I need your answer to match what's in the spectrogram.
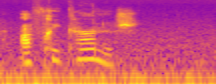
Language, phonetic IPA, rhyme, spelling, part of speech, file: German, [afʁiˈkaːnɪʃ], -aːnɪʃ, afrikanisch, adjective, De-afrikanisch.ogg
- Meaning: African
